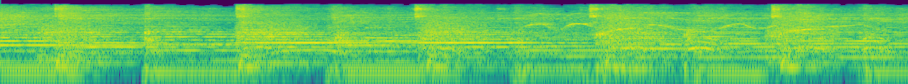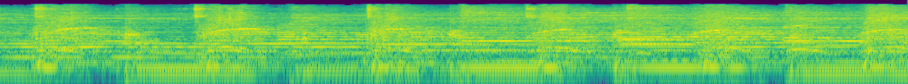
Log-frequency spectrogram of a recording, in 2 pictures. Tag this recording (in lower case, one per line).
music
